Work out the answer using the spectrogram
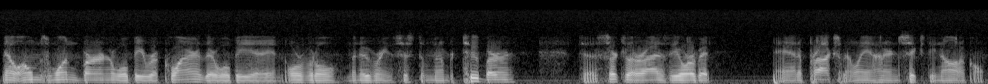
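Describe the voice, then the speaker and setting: A man with a fairly low voice delivers live mission commentary. He is measured and matter-of-fact, giving technical readouts as a launch announcer. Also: steady tone, darkish tone, rough recording. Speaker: NASA public affairs launch commentator.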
